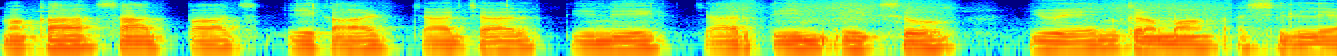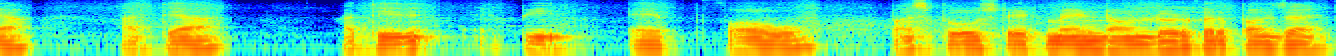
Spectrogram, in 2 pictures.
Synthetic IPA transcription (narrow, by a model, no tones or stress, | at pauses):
m̤akasat̪̚pãt͡sekaʈ̚ʰt͡ɕaɾt͡ɕaɾt̪iːnek̚t͡ɕaɾt̪iːneksɔ | juenkɾəmãkə̰ɕilːja | at̪jaː | t̪iɾ | pi | ef | faw | paspoɾksʈeʈmẽɳʈɖaunloɽkəɾpakd͡zaj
